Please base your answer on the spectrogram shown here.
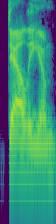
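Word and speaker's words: Bdelliom: seven nine my next sponsor is dellium it's pronounced dellium b-d-e-l-l-i-o-m um dellium is men's and women's minimalistic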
